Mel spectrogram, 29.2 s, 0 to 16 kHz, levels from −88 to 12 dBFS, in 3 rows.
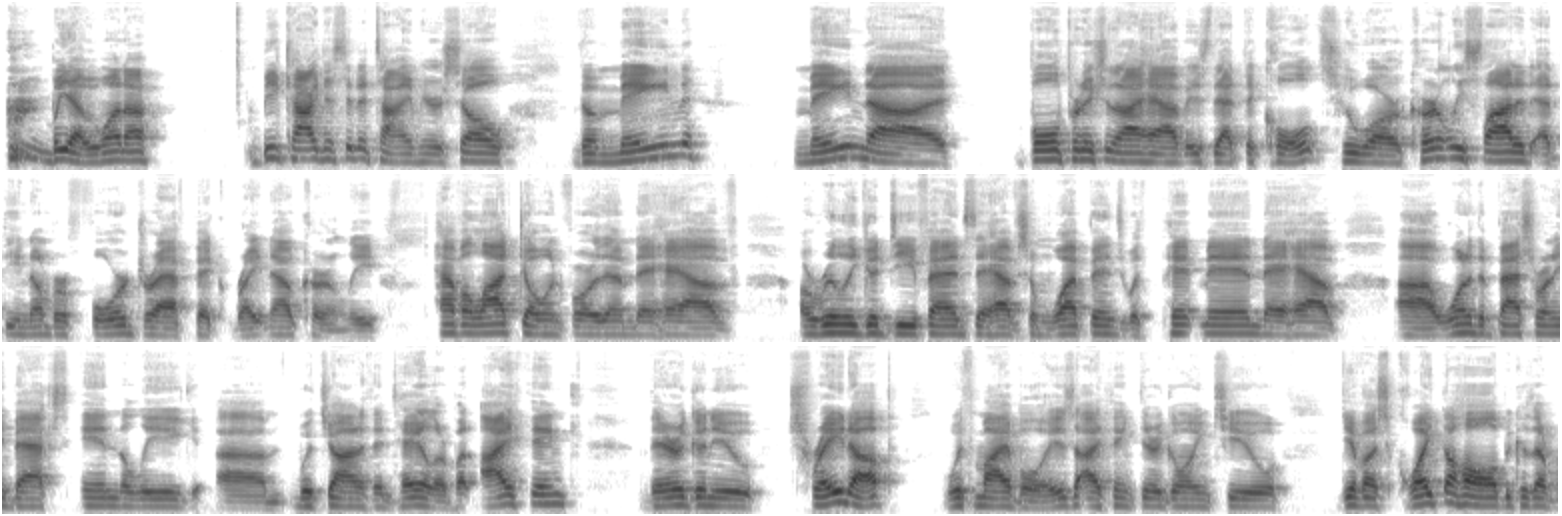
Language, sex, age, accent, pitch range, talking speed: English, male, 30-49, American, 125-145 Hz, 195 wpm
